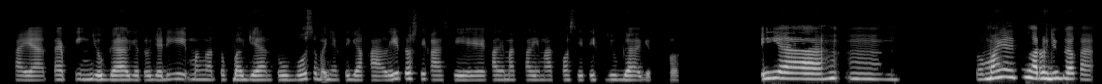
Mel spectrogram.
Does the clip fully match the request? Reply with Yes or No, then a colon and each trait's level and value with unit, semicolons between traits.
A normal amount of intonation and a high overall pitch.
Yes: average, 3.6 semitones; high, 215 Hz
